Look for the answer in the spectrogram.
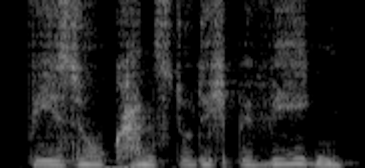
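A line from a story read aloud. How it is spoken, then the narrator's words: Whispered. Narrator (German): flüstert Tobias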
